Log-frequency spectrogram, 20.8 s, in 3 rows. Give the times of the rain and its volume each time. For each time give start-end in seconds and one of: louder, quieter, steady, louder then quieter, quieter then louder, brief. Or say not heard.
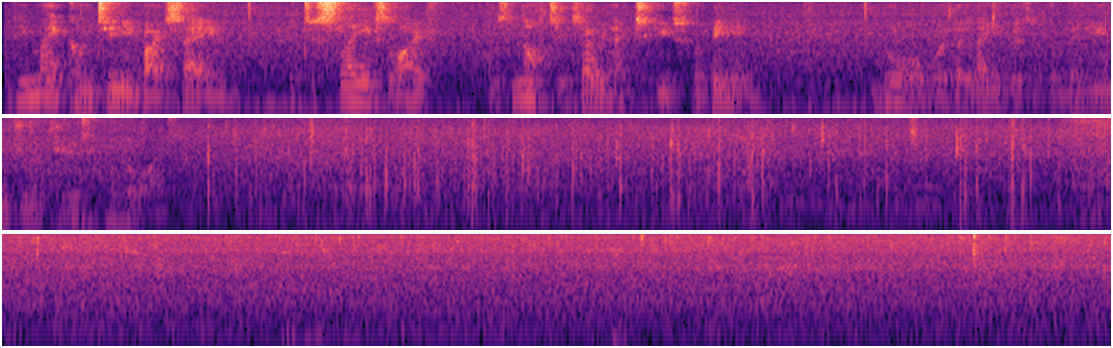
0.0-20.7 steady.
